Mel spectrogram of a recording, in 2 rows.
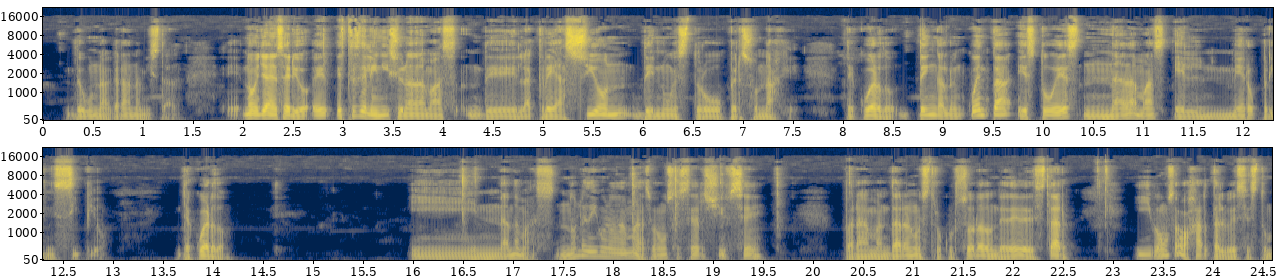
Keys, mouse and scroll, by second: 0.0-2.7 drag, 1.3-2.7 middle drag, 1.3-2.7 right drag, 2.8 scroll up 2, 3.5 shift+right click, 4.1 shift+right click, 5.1 click, 5.9-7.0 middle drag, 7.1 scroll up 1, 7.4 middle click, 8.3 right click, 9.0 click, 10.0-10.3 scroll down 1, 10.4-12.5 middle drag, 12.5-13.2 scroll down 2, 13.4-16.3 middle drag, 16.3 scroll down 1, 16.7 middle click, 17.5 Tab, 18.4 scroll down 2, 19.6 shift+c, 20.3 shift+scroll down 2, 20.8 shift+click, 21.1 shift+middle click, 21.8-23.1 middle drag, 23.1-23.5 scroll up 1, 23.5-24.0 shift+middle drag, 24.3 middle click.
